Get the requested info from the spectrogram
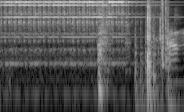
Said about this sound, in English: So you go in and change your clothes and everything goes normally until the phone starts to ring.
